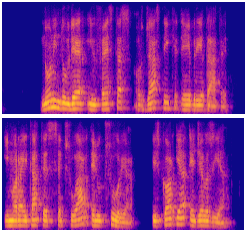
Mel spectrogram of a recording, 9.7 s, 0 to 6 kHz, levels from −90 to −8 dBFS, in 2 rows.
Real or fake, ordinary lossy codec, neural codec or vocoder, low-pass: fake; Opus, 16 kbps; codec, 24 kHz, 0.9 kbps, WavTokenizer, medium speech release version 1; 5.4 kHz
